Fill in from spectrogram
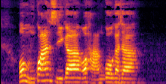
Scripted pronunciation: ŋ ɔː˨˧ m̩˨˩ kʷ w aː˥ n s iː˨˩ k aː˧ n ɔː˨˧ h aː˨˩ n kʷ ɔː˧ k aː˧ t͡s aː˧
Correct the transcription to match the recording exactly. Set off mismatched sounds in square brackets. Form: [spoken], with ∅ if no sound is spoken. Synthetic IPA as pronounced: ŋ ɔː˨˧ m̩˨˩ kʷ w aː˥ n s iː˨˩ k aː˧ [ŋ] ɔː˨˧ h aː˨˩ [ŋ] kʷ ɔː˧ k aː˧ t͡s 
